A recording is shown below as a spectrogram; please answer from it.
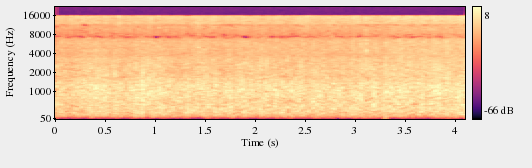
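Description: Heavy rain falls steadily in a village, a dense, constant hiss of drops hitting surfaces with no let-up and no voices.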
